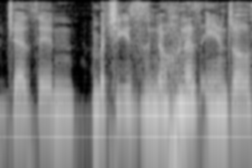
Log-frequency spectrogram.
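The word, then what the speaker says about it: Kyal Sin: one on march 3 chaucin or jason i've i've heard like different pronunciations two pronunciation you have different pronunciations so it's either ciao sin or jazzin but she's known as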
